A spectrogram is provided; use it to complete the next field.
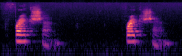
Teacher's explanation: The stress is on the first syllable, so it is fraction.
